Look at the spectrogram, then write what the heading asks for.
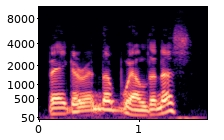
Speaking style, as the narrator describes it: he mocked

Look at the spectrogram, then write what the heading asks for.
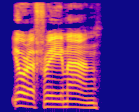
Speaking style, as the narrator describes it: Severo slurs

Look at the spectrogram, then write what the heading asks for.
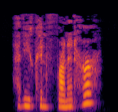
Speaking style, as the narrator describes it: I whisper, not sure if I really want to know

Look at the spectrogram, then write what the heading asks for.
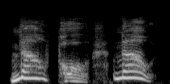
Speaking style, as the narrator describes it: Jessica screamed it in her mind

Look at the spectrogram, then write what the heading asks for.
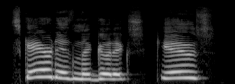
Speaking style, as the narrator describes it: she shouted into the couch

